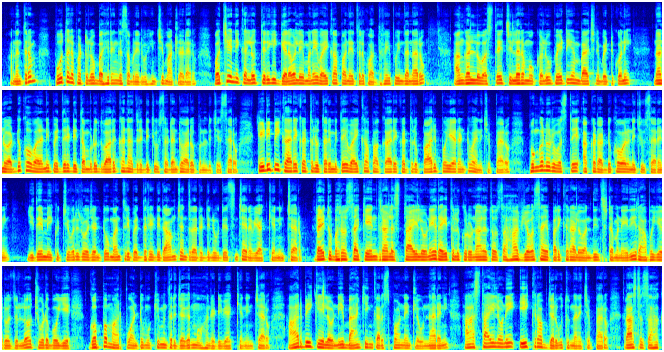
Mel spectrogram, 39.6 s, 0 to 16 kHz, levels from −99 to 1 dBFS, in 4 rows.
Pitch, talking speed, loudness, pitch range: 120 Hz, 125 wpm, -19 LUFS, 110-135 Hz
